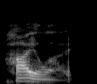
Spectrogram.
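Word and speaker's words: jai alai: How it's what's the correct pronunciation? – Hi-li. – Hi-li. – Hi-li. It's like the precursor to lacrosse.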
